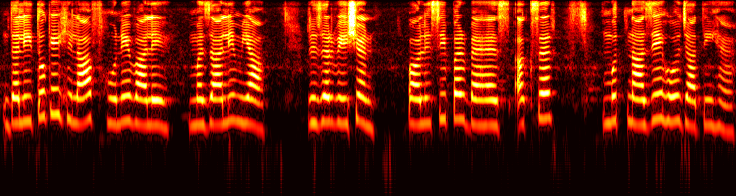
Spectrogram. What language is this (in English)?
Urdu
